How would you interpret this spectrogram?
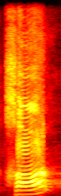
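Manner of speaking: Kha said with a full, rounded O-like vowel; thick kha. Shown as a demonstration. Teacher shows students the thick kha sound. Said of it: "Contohnya huruf kha".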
